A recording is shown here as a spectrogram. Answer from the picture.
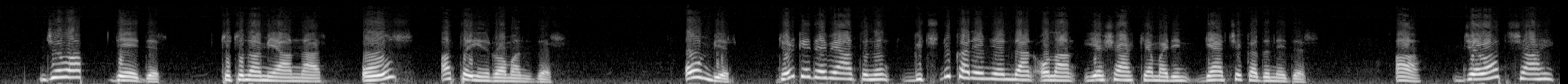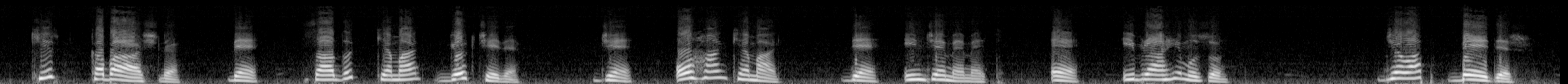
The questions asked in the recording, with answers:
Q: Türk Edebiyatı'nın güçlü kalemlerinden olan Yaşar Kemal'in gerçek adı nedir?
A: Cevap B'dir.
